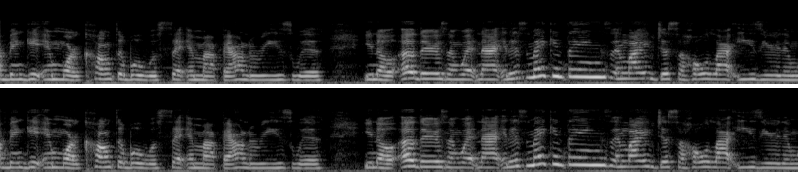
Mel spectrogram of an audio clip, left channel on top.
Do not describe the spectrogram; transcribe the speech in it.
been getting more comfortable with setting my boundaries with, you know, others and whatnot, and it's making things in life just a whole lot easier than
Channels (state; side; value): normal; both; correlation 0.59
